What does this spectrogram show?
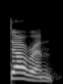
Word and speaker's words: Durham: you might expect this word to be more like dura ham because we see the letter U and R and we might think oh it's maybe similar to the word purple or some different pronunciation we don't expect the AH vowel there so we say Durham dharam next we have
